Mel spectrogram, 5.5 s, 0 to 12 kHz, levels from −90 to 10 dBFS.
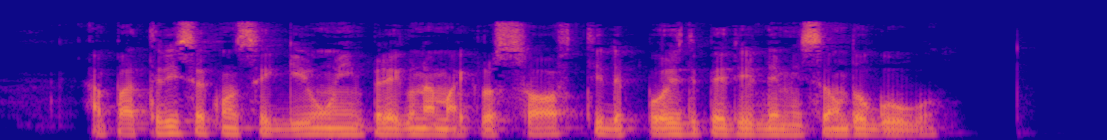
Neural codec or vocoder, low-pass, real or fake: none; 7.2 kHz; real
